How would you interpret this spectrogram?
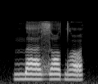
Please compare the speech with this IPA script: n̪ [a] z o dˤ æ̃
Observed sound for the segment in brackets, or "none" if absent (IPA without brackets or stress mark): a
